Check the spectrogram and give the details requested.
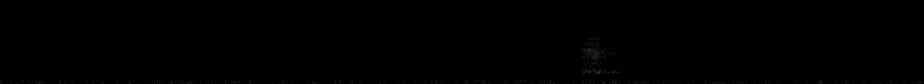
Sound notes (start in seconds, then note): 5.8 ellie sighs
